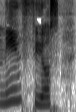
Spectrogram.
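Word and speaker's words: ninfios (νυμφίος): En las versiones modernas dice novio, no dice esposo, porque es una palabra tomada del griego que se pronuncia ninfios, que quiere decir novio.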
